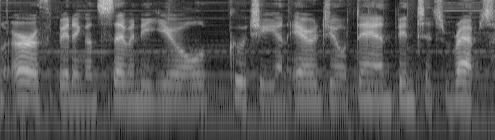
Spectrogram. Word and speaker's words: Gucci: You're the only person on Earth bidding on 70-year-old Gucci and Air Jordan vintage reps, Fran. Yeah. It's Gucci, not Gucci.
